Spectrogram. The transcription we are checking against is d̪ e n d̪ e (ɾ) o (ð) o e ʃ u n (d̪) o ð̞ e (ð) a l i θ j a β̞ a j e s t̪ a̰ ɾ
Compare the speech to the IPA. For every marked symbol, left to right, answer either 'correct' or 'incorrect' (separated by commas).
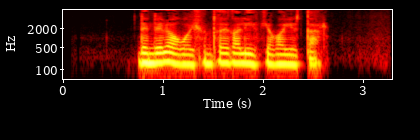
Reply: incorrect, incorrect, incorrect, incorrect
